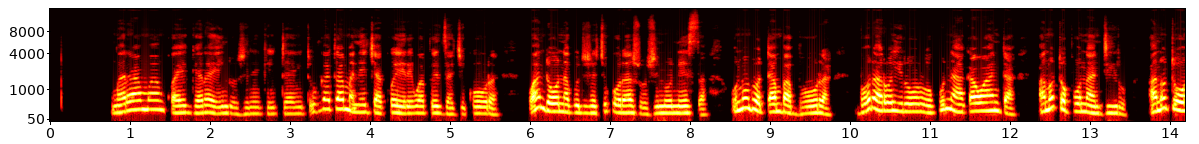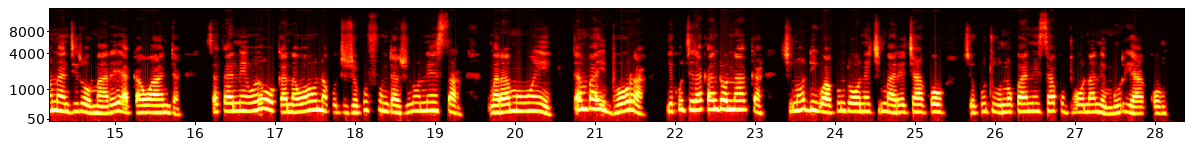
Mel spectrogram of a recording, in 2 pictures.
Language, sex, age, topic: Ndau, female, 36-49, education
